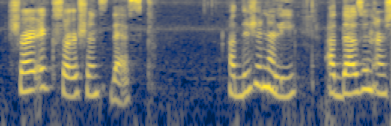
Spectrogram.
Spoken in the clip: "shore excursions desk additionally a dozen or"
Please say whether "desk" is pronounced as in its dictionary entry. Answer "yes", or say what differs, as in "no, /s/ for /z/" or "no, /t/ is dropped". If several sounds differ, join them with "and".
yes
